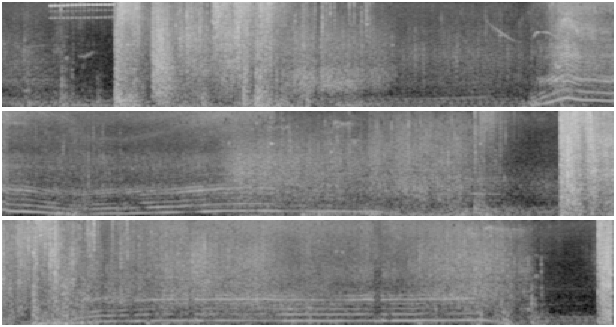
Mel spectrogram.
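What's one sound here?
Tyres crunch and skid over dirt and gravel.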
